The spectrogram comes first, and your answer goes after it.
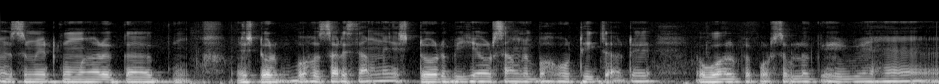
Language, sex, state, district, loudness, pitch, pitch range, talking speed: Hindi, male, Chandigarh, Chandigarh, -17 LUFS, 125 Hz, 115-130 Hz, 145 wpm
